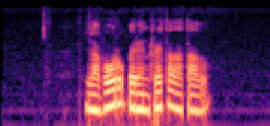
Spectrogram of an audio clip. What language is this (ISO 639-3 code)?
epo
